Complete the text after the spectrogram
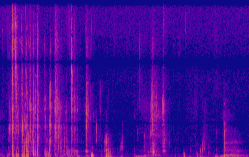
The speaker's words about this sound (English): Gonna take a drink of some podcast water.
